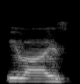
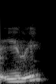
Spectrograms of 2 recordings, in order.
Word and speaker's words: Ely: One of the greatest debates in the US is whether to pronounce his name as Eli or Ely, but I would say Eli just because I think it's better.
